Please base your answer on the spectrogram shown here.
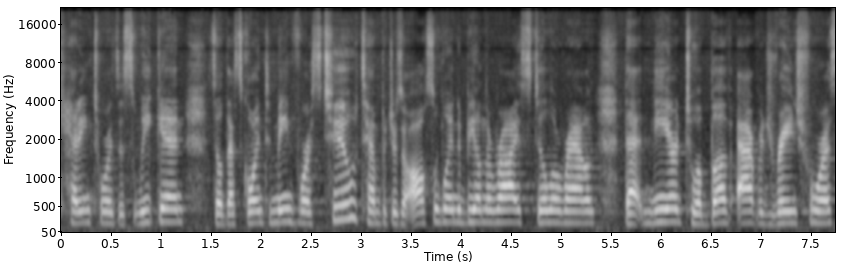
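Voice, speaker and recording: A woman delivering a TV weather forecast in a fast, even, somewhat repetitive way. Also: medium pitch. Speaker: TV meteorologist.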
